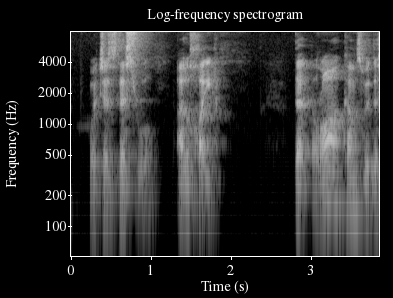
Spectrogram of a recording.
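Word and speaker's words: خير: The third letter before has a fatha, but because of the ya sukoon, we pronounce this heavy. This is khair. I'm sorry, not heavy, light. Tarqiq, not tafkhim, tarqiq. Khair, this ra is going to be pronounced light.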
